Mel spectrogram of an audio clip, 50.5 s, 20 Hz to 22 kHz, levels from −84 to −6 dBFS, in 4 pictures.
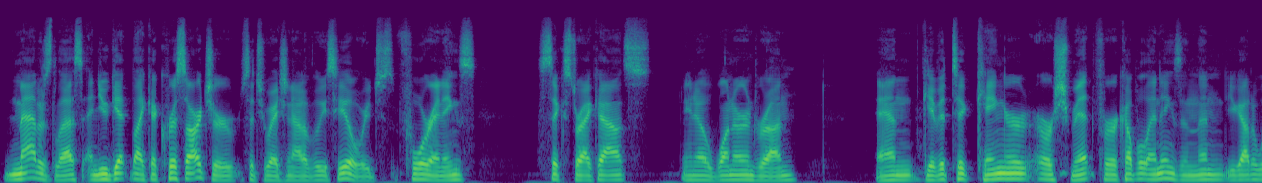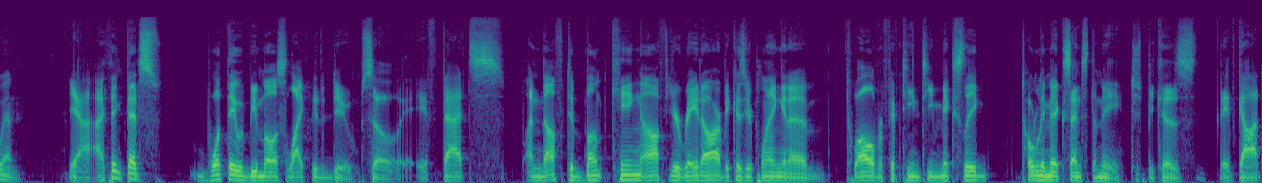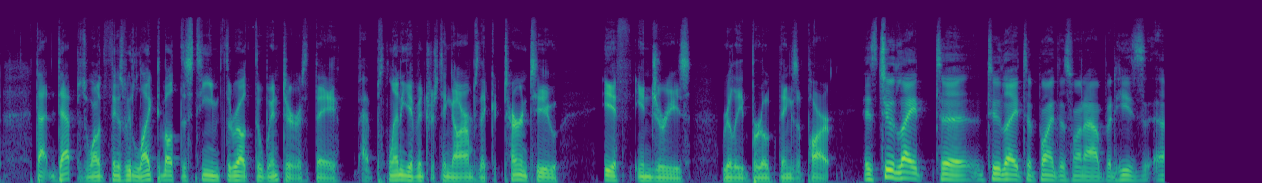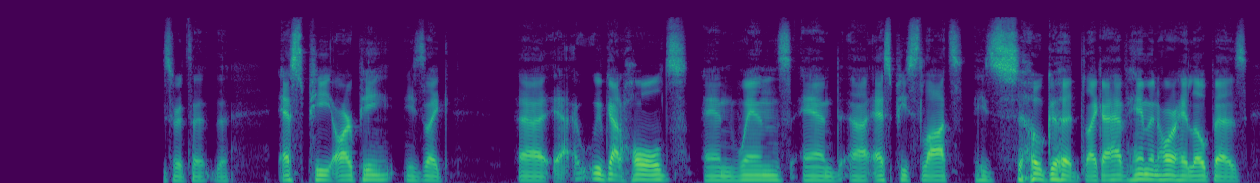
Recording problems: audio cutting out; at 37 s for 2.5 s

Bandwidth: 14.5 kHz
